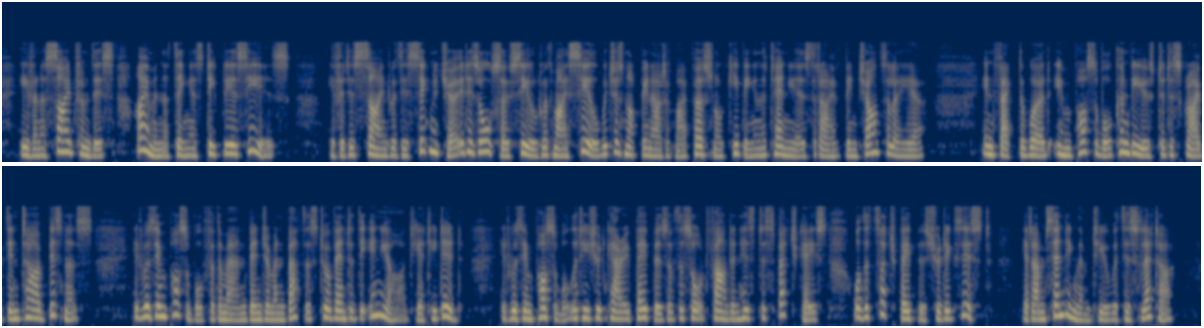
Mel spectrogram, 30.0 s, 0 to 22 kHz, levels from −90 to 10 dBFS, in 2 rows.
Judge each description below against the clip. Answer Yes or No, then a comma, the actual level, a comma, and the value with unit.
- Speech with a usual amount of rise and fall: Yes, average, 4.6 semitones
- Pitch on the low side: No, high, 190 Hz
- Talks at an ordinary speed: No, fast, 215 wpm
